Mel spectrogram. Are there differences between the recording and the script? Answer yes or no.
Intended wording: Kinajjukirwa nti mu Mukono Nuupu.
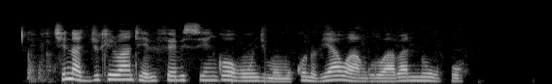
yes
